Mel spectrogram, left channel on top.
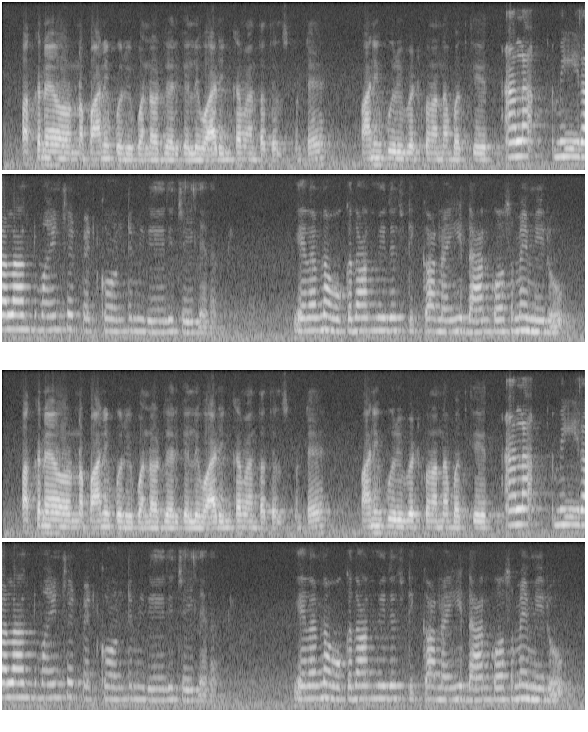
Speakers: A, on the right; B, in the centre.
A: పక్కనే ఉన్న పానీపూరి బండోడి దగ్గరికెళ్ళి వాడి ఇన్కమ్ ఎంత తెలుసుకుంటే పానీపూరి పెట్టుకోనన్న బతి
B: అల మీరు అలాంటి మైండ్ సెట్ పెట్టుకోంటే మీరు ఏది చేయలేరండి ఏదన్న ఒకదాని మీదే స్టిక్ ఇక నయి దానికోసమే మీరు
